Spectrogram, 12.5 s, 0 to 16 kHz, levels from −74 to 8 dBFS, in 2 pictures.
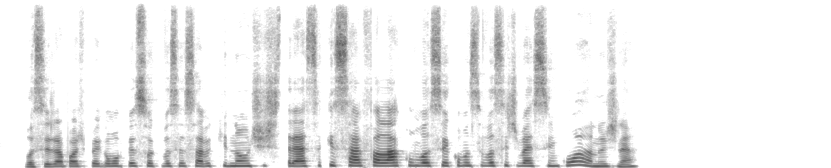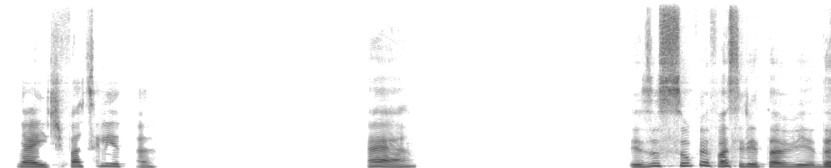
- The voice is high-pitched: Yes, high, 235 Hz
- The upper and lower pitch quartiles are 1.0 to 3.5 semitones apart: No, average, 4.7 semitones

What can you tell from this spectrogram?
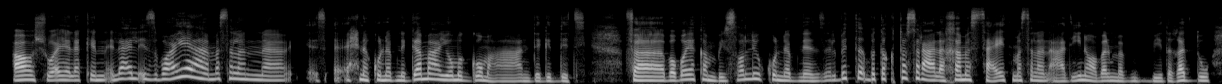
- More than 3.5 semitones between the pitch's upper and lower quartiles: Yes, average, 5.2 semitones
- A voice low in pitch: No, high, 195 Hz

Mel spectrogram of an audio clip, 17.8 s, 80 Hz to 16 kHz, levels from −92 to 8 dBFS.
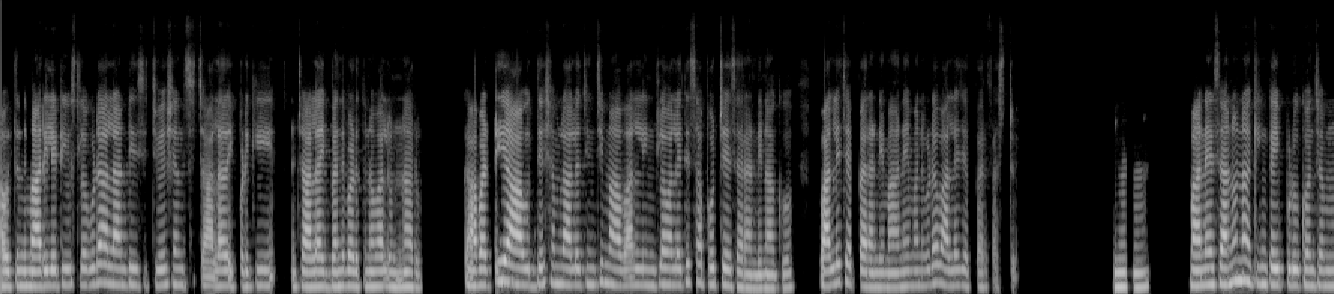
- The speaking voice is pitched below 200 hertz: Yes, high, 190 Hz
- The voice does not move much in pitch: Yes, narrow, 2.0 semitones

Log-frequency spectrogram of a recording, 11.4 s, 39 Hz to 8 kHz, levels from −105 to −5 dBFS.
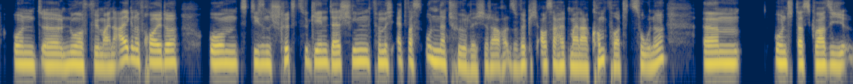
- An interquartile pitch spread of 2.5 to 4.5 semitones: Yes, average, 2.9 semitones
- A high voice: No, medium, 150 Hz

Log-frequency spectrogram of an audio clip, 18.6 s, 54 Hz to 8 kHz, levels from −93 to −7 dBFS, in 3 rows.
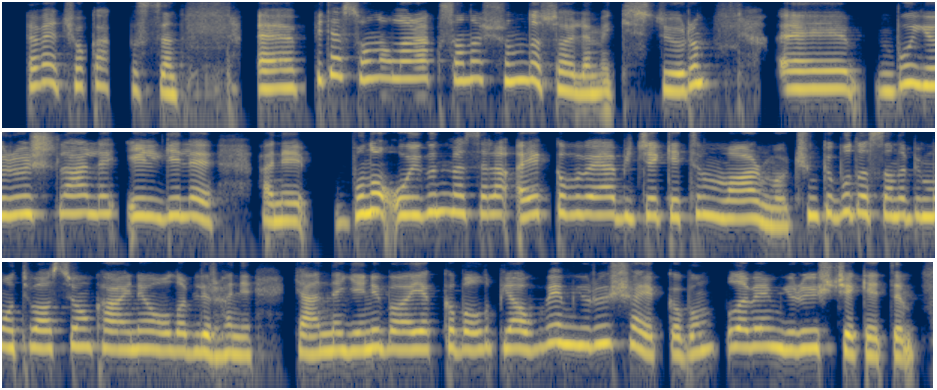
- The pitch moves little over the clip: No, average, 3.7 semitones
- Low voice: No, very high, 275 Hz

